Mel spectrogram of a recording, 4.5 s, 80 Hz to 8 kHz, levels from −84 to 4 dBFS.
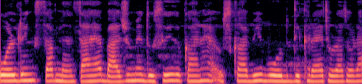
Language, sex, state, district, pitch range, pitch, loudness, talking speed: Hindi, female, Maharashtra, Mumbai Suburban, 190-205 Hz, 195 Hz, -17 LUFS, 240 wpm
